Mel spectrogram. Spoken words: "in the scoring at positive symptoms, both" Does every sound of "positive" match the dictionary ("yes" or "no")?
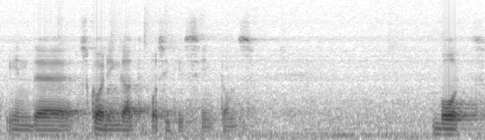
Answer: no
